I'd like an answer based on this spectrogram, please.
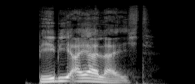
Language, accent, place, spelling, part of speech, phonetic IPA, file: German, Germany, Berlin, babyeierleicht, adjective, [ˈbeːbiʔaɪ̯ɐˌlaɪ̯çt], De-babyeierleicht.ogg
- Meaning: easy peasy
